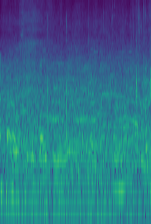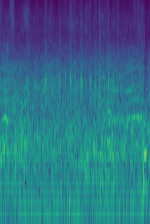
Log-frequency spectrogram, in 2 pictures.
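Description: Indistinct chatter of nearby spectators, several voices talking over one another without clear words.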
